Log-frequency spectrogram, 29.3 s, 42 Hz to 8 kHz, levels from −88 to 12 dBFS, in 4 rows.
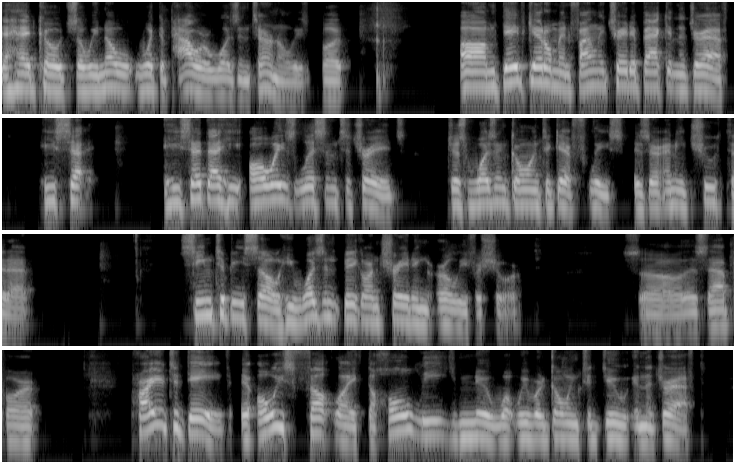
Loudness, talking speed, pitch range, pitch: -22 LUFS, 160 wpm, 125-155 Hz, 140 Hz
